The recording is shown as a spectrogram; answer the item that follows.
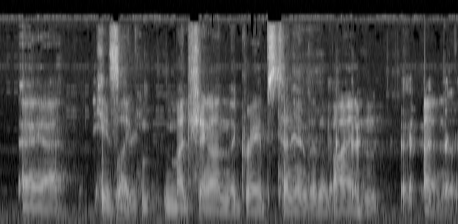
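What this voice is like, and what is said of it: Usual voice. Nothing is said of it.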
